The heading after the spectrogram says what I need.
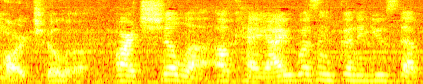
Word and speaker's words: Archilla: But you hear it from Bert Archilla that, I feel funny saying that, but Bert Archilla, who sings with Shades of Soul, says the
